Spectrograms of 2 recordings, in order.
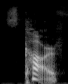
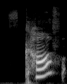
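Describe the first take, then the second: First: American স্কার্ফ with an audible r before f; US pronunciation. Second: R-less British স্কার্ফ with a long vowel; UK pronunciation. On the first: Teacher naming the American form for learners, US pronunciation. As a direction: say স্কার্ফ as "skarrf", r pronounced. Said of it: "US প্রনাউন্সিয়েশনে এটাকে আমরা বলি". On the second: Teacher naming the British form for learners, UK pronunciation. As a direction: say স্কার্ফ as "skaaf", r silent. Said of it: "আমরা বলি UK প্রনাউন্সিয়েশনে". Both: Shown as a demonstration.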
